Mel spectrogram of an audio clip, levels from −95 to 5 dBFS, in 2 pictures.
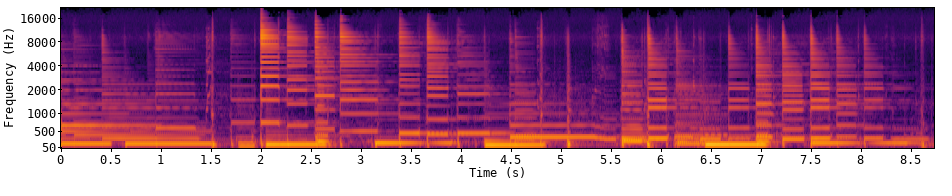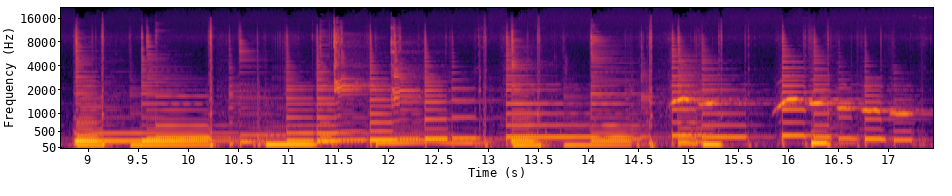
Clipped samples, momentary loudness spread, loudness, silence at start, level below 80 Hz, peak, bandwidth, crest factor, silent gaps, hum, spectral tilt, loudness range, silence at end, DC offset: under 0.1%; 13 LU; -20 LUFS; 0 s; -48 dBFS; 0 dBFS; 19 kHz; 20 dB; none; none; -5 dB/octave; 3 LU; 0.1 s; under 0.1%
